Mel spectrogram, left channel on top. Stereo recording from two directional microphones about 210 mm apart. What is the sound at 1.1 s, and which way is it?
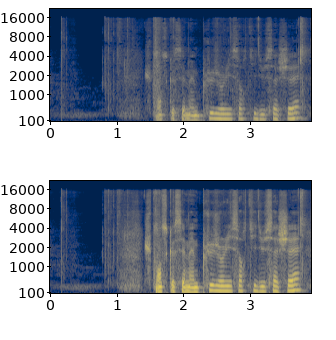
Speech, 50° right (ahead or behind).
